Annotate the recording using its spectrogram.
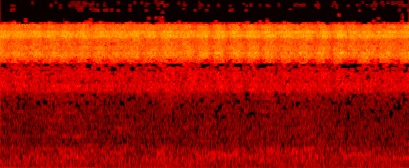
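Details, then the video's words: Brief stretch of cicada song on a hot summer day in an Italian town: a bright, high, seamless buzzing wash with gentle pulsing over a low background hum. "Cicadas In Warm Summer Day In Italian Town"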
